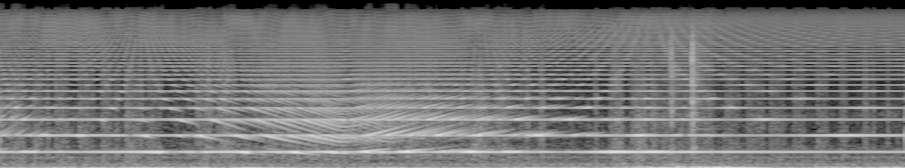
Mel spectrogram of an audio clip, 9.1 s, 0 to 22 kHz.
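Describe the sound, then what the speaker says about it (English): A Roland SH-01A synthesizer tone fed through an analog flanger pedal with high resonance: a sustained, buzzy, harmonically rich note with swooping, jet-like sweeps rising and falling across it, steady and fairly loud, with no talk. "Now resonance is what makes this flanger pedal sound so rich."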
